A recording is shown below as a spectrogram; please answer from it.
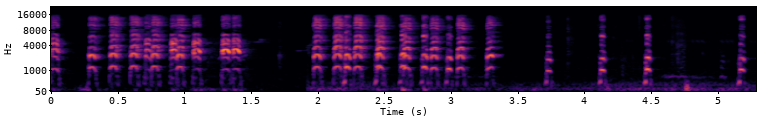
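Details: Harsh, nasal honking squawks from a swamphen, spliced into a trapping lure, come in two rapid bursts separated by a short gap, then fade to scattered single notes over a faint low hum.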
